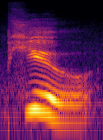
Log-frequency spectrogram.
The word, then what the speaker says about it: Pugh: are you they're like aren't they pronounced the same Pew yeah maybe he's puth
